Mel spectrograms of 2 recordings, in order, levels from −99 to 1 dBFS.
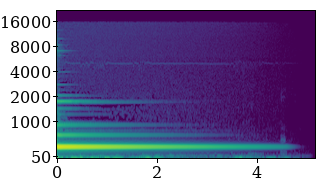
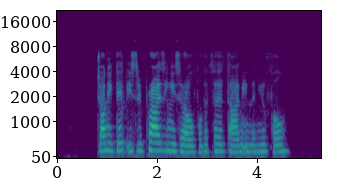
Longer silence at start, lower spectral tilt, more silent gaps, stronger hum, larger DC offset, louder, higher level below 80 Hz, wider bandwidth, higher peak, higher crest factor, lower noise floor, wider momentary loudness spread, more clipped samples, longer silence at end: second, 0 s vs 0.8 s; first, -7.5 dB/octave vs -6 dB/octave; neither; neither; neither; first, -17 LUFS vs -45 LUFS; first, -54 dBFS vs -72 dBFS; second, 2.2 kHz vs 7.4 kHz; first, -2 dBFS vs -26 dBFS; about the same, 16 dB vs 20 dB; second, -70 dBFS vs under -90 dBFS; first, 24 LU vs 11 LU; neither; first, 1.45 s vs 0.65 s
